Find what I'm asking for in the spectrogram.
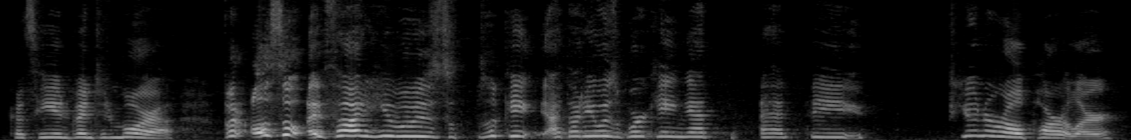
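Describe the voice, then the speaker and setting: A woman's voice: very high-pitched, expressive, a little slow. A woman giving casual, playful commentary while streaming a game. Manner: giggly, playful.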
